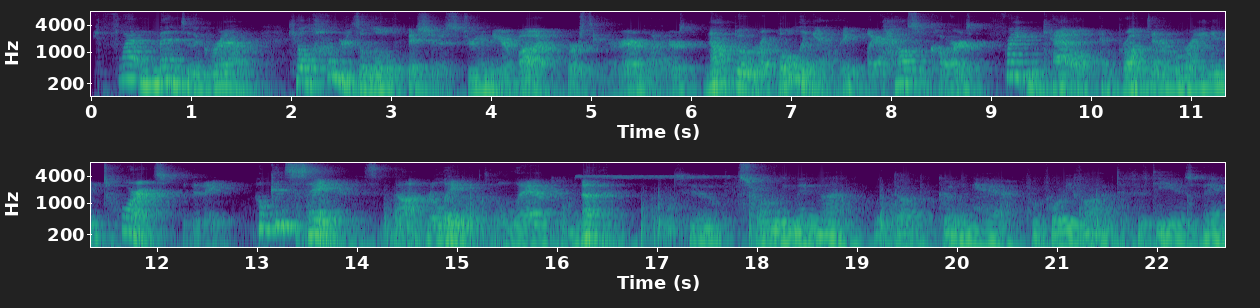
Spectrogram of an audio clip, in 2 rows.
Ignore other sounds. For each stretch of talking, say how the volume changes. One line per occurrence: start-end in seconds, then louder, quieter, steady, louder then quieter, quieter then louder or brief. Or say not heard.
0.1-22.6 steady.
